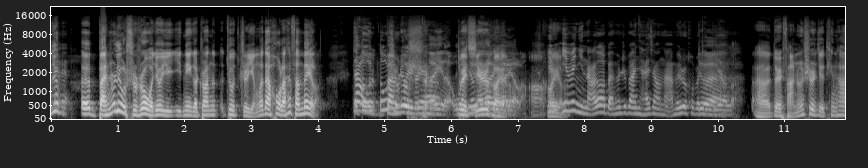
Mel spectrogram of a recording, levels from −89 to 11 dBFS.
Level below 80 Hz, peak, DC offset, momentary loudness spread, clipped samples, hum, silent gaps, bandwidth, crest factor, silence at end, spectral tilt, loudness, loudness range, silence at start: -50 dBFS; 0 dBFS; under 0.1%; 16 LU; under 0.1%; none; none; 15.5 kHz; 18 dB; 0 s; -5 dB/octave; -18 LUFS; 12 LU; 0 s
